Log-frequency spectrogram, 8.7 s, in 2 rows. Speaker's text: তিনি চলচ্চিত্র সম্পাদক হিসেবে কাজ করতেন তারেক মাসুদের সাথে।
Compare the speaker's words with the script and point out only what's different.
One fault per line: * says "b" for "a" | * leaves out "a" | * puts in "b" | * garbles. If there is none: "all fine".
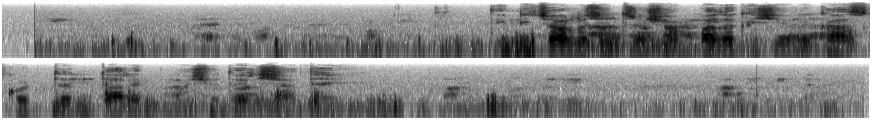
all fine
